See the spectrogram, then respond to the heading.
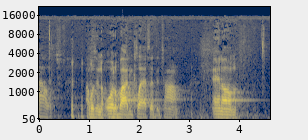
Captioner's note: laughter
